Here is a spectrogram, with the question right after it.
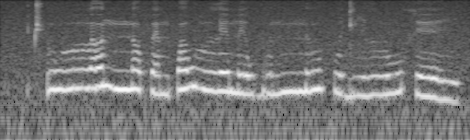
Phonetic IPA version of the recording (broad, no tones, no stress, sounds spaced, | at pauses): t͡ʃʼ ɯ w lː ʌ nː ʌ f ɛ m p ʌ w lː e m e w b ɯ nː ɯ u̯ kʷ e ɡ j i lː u x e i̯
